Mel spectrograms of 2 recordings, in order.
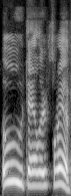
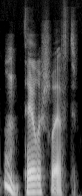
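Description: First: It sounds excited and thrilled. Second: It sounds flat and neutral.

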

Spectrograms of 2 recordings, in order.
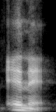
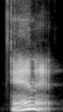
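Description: First: It is said in a London accent. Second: It is said in the speaker's usual accent.

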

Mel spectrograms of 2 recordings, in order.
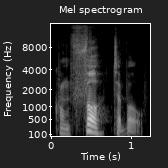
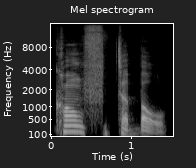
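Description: First: The stress falls on a later syllable. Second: The stress falls on the first syllable. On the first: The speaker calls it wrong. "they try to put the emphasis in the wrong syllable" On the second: The speaker calls it right. "the right way is comfortable"

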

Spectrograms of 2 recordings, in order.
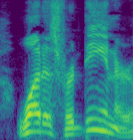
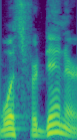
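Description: First: It is said in an exaggerated Spanish accent. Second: It is said in a plain, ordinary accent.

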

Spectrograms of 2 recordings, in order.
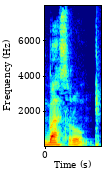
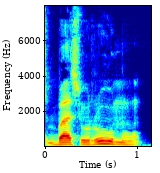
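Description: First: It is said English-style without added vowels. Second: It is said Japanese-style with added vowels. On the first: "kita bilang basrum" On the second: "Terus basurumu"

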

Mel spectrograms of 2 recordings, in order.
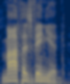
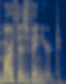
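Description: First: It is said in a Massachusetts accent. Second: It is said in his ordinary accent.

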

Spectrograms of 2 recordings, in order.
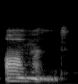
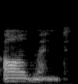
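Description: First: The L sound is left out of the word. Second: The L sound is pronounced in the word. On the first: "In British, they don't pronounce the L" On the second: "In American, they say almond"

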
